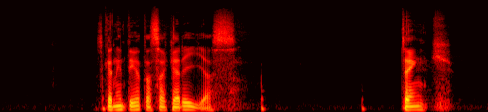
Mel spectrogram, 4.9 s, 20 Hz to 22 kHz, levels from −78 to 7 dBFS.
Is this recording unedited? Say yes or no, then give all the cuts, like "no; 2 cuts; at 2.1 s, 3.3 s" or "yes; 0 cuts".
yes; 0 cuts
